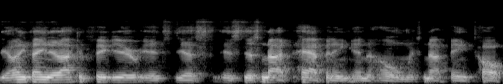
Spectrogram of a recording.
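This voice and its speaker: A man with a bright, sharp tone and fairly low pitch speaks at a moderate pace. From Ohio, Columbus. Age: 60s. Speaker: former police officer and mentor. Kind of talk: casual interview.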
